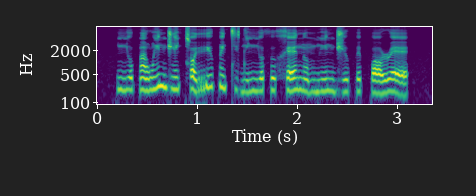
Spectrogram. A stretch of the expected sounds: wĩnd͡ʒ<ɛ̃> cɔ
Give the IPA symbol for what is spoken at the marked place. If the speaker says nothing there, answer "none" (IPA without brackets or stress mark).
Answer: ɛ̃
